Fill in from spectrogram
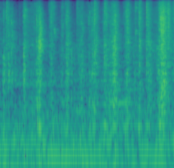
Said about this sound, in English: Listen to me trying to cut freaking plastic. This is me failing because the freaking scissors won't cut.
